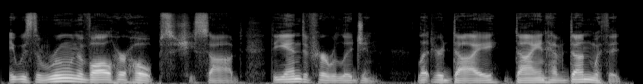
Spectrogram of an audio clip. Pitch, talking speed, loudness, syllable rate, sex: 95 Hz, 225 wpm, -18 LUFS, 5.1 syllables/s, male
